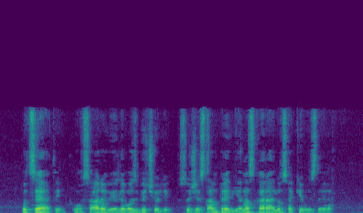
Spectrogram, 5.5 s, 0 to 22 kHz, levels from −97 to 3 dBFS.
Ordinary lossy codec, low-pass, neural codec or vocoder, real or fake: AAC, 48 kbps; 10.8 kHz; vocoder, 44.1 kHz, 128 mel bands every 512 samples, BigVGAN v2; fake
